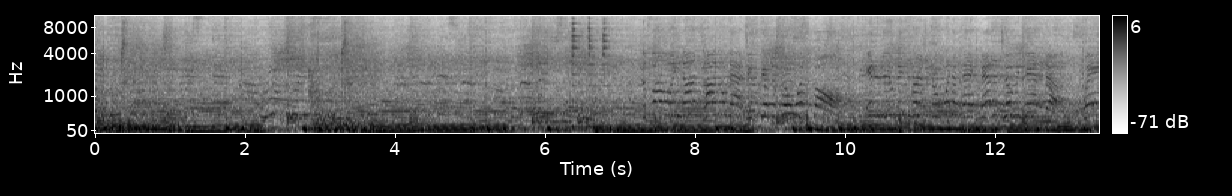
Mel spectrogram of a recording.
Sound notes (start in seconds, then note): 6.3 bell rings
